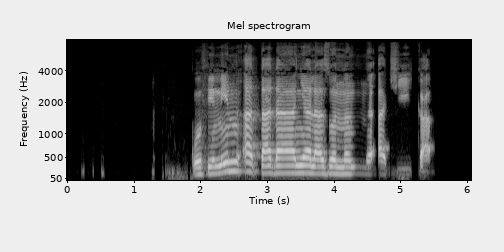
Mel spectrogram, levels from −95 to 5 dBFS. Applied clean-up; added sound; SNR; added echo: none; none; none; none.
